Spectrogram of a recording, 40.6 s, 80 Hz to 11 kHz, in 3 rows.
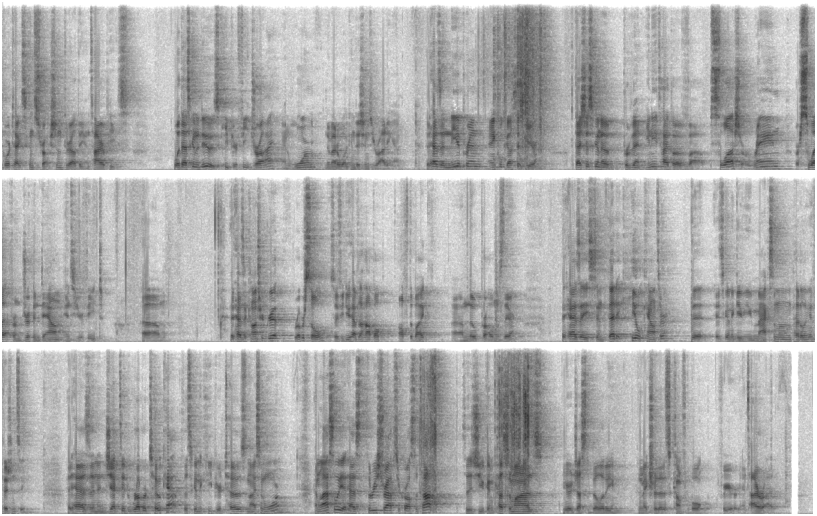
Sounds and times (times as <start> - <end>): Speech: 0.0 - 2.2, 2.8 - 15.3, 15.9 - 16.4, 17.3 - 22.2, 22.9 - 27.6, 28.2 - 40.2.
